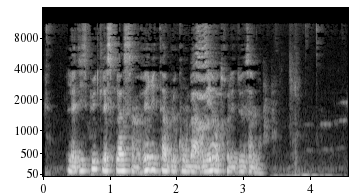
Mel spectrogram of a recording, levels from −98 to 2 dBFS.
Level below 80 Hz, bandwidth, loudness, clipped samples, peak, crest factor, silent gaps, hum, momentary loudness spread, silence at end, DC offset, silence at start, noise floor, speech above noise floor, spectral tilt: -42 dBFS; 11.5 kHz; -17 LUFS; under 0.1%; 0 dBFS; 18 dB; none; none; 10 LU; 0.5 s; under 0.1%; 0.05 s; -44 dBFS; 29 dB; -6 dB/octave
